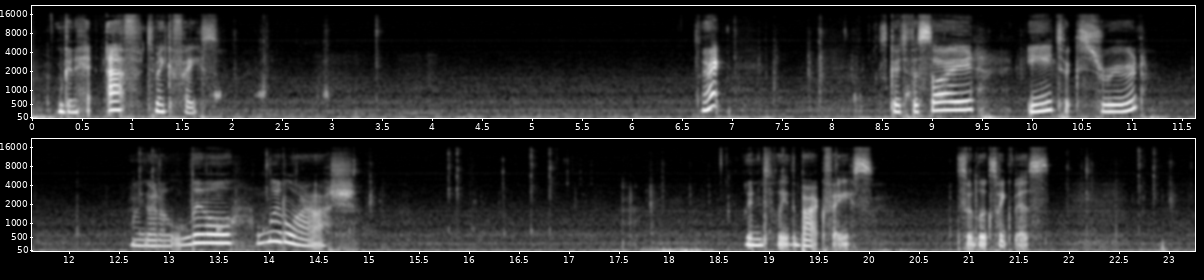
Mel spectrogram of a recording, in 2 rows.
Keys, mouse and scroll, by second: 2.3 scroll down 10, 2.3 f, 2.9-3.5 scroll down 3, 3.5 middle click, 3.5 scroll down 2, 7.8 KP_3, 8.7-10.2 scroll up 14, 10.2 e, 13.1 scroll down 5, 13.5 scroll up 4, 14.0 middle click, 15.8 click, 16.6 right click, 17.9 x, 19.7 middle click, 22.7 right click.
